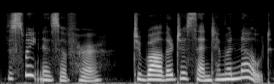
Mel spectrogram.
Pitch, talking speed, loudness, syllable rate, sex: 235 Hz, 240 wpm, -17 LUFS, 5.3 syllables/s, female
